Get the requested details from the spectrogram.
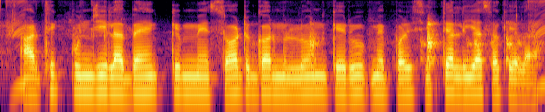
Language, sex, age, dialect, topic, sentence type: Bhojpuri, female, 51-55, Southern / Standard, banking, statement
